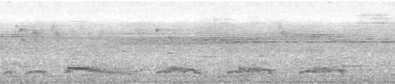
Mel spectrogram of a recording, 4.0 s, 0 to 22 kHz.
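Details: Spotted dove cooing in North Kolkata on 10 February 2021: a run of five muffled, low coos, the second slightly louder and sharper, each note swelling and fading, with light background hiss.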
